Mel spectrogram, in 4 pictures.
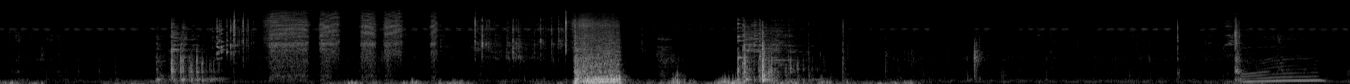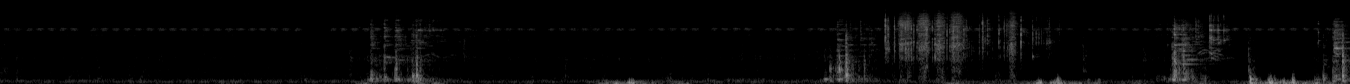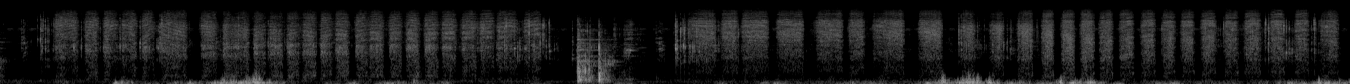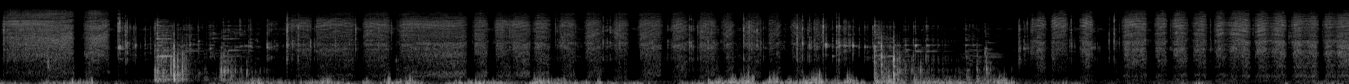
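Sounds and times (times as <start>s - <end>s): spray paint cans hissing: 2.3s - 6.4s, 22.4s - 24.1s, 27.2s - 32.6s, 33.7s - 42.0s, 43.1s - 49.2s, 50.6s - 53.9s.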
